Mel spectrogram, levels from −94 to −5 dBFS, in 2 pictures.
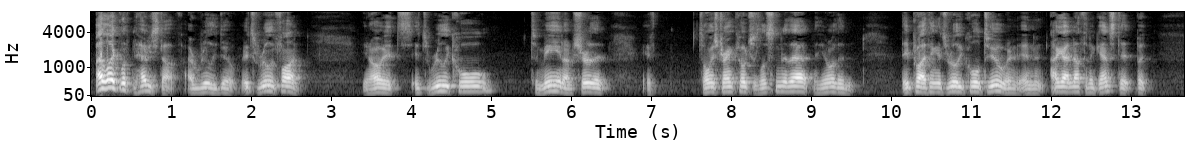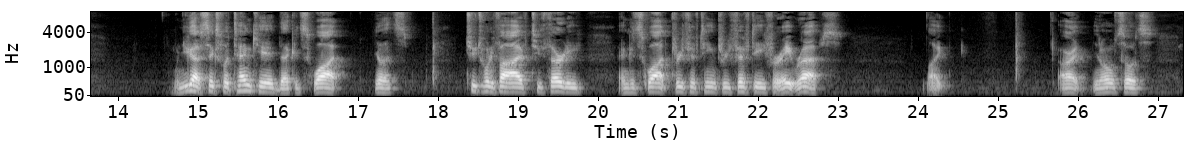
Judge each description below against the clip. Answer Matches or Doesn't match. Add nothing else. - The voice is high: Doesn't match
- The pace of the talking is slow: Doesn't match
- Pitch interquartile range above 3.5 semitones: Doesn't match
